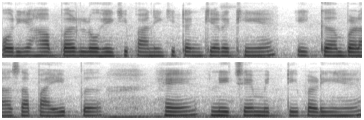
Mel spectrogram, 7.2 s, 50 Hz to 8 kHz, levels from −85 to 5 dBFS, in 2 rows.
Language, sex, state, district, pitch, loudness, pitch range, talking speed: Hindi, female, Chhattisgarh, Korba, 195 Hz, -18 LUFS, 190-200 Hz, 150 wpm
